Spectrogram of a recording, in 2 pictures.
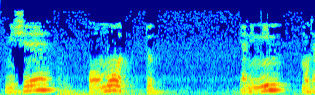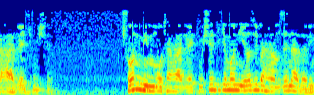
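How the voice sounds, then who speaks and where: A man teaching a grammar lesson, explaining step by step and answering his own questions, slowing down to spell out each verb form. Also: mid-range voice. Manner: slows down to spell out verb forms. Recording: slightly dull, lo-fi recording.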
